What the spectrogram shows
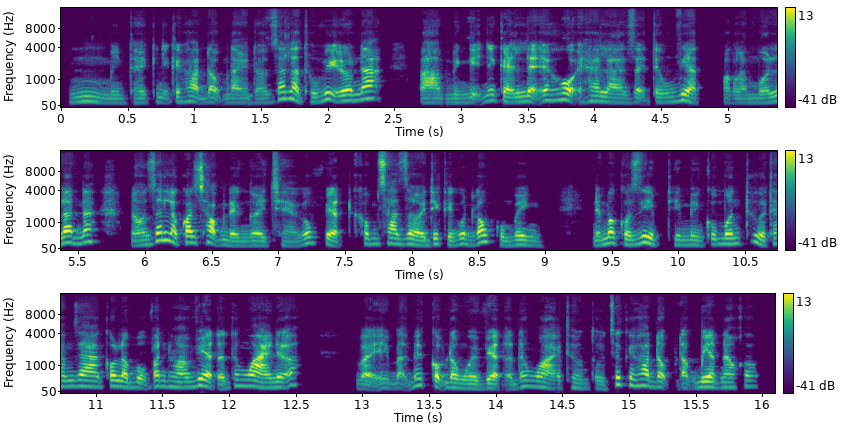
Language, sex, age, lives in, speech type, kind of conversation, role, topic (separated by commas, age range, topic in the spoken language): Vietnamese, male, 20-24, Vietnam, read, expert-assistant, asker, Bạn có thể đưa ra một ví dụ thực tế về cách toàn cầu hóa ảnh hưởng đến ẩm thực truyền thống Việt Nam không?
